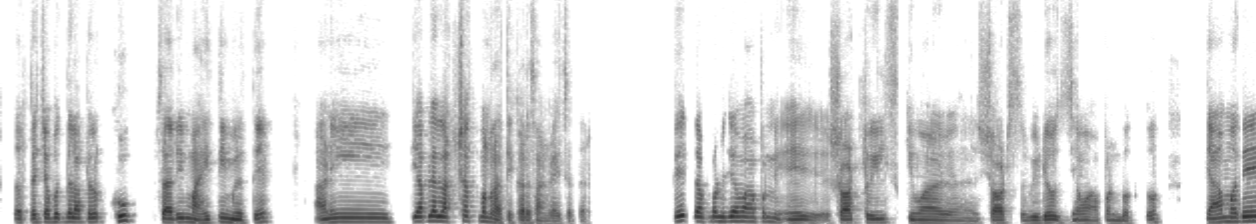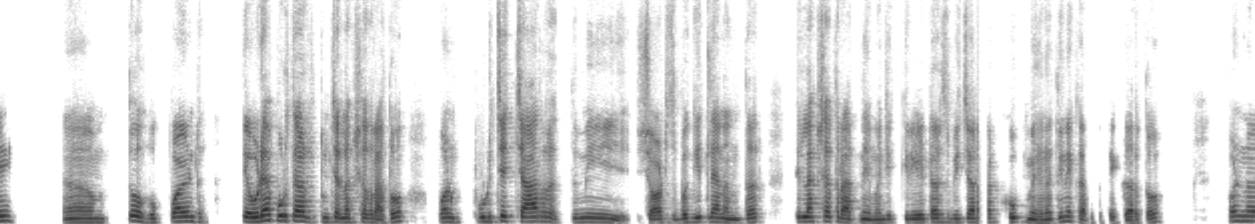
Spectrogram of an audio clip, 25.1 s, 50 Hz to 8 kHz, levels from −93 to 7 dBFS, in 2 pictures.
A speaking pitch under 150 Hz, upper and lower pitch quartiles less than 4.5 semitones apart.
No: low, 135 Hz; wide, 5.4 semitones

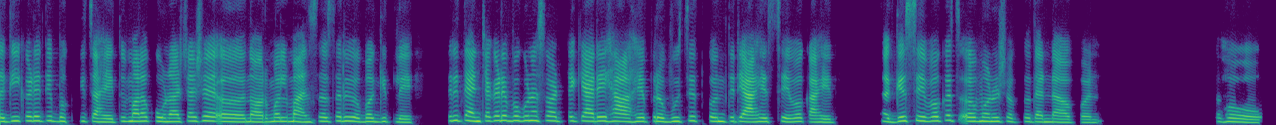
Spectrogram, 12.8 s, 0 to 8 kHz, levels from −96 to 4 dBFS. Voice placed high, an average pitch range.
Yes: high, 245 Hz; average, 3.3 semitones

